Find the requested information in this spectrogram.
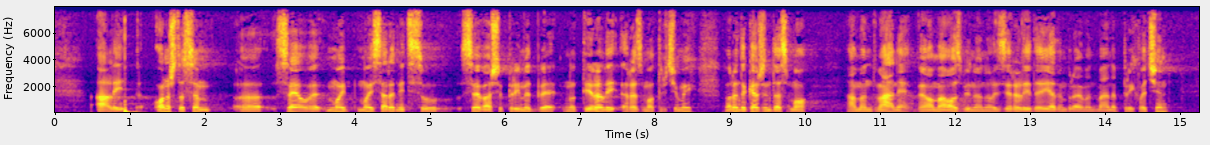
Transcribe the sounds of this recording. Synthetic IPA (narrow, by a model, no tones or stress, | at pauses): alio̞noʃt̪o̞sam | sʋeo̞ʋemojimo̞jisaɾad̪nit̪si̥susʋe̞ʋaʃepɾime̞d̪̚be̞not̪iːɾaliɾazmo̞t̪ɾit͡ɕemojixmo̞ɾamd̪akaːʒemd̪asmo̞ | amand̪maːneʋeo̞mao̞zbiʎnoanaliziːɾaliːd̪ajejɛd̪anbɾo̞jamand̪maːnapɾixʋat͡ɕen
